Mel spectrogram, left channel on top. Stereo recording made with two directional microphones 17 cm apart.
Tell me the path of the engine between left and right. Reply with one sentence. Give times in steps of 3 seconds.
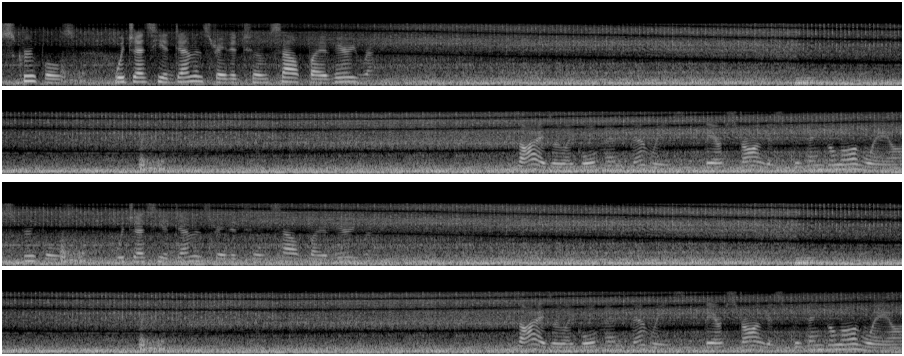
In this clip you hear the engine on the right from 0 s, in the centre from 9 s and on the left from 12 s.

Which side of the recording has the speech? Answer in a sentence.
In this clip you hear the speech on the left.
